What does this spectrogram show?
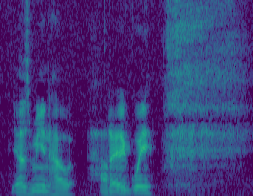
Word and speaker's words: Yasmin Jauregui: Yasmin Jauregui.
